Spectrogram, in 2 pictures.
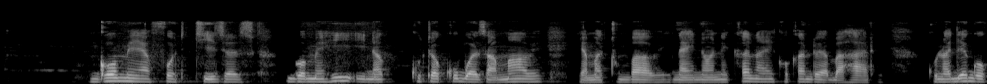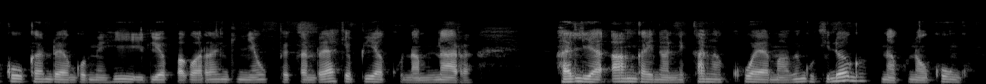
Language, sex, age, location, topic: Swahili, male, 18-24, Mombasa, government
